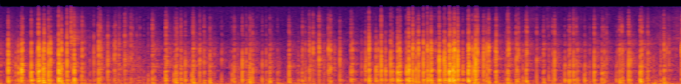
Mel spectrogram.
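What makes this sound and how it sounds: A small clear plastic water bottle with a purple cap, partly filled with liquid, is squeezed, crinkled and tapped with fingertips and nails. A dense stream of short, dry crackles and clicks follows, with louder bursts near the start and around the middle. Each sound dies away almost at once.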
